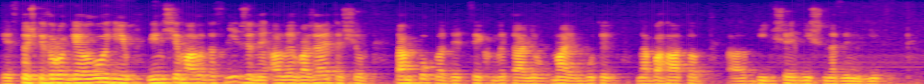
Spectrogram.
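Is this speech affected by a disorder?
No.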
